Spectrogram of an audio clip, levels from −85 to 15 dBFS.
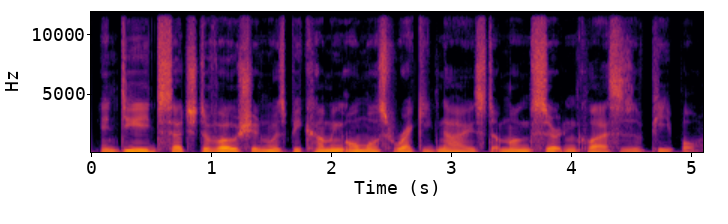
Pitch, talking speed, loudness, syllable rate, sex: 90 Hz, 140 wpm, -18 LUFS, 5.1 syllables/s, male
